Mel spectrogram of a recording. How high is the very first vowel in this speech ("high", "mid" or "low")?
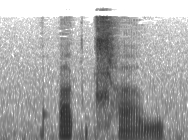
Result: low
